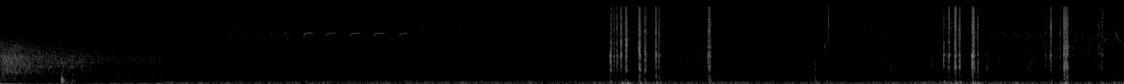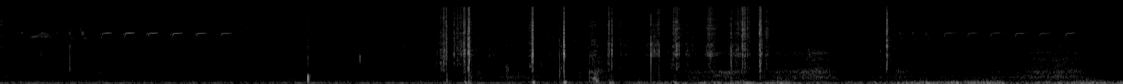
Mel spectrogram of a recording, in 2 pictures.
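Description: Small birds chirping in short repeated trills, with scattered sharp clicks and crunches close by as a folding knife cuts an apple open and the halves are handled.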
